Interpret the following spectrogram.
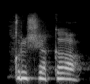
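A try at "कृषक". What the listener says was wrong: It is Krishaka. Not Krushaka, not U. There is no U. Krishaka.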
